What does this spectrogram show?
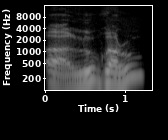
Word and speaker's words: loup-garou: In French it's called loup-garou, which means werewolf, but in the Netflix English, Wait, how do you say werewolf in French?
